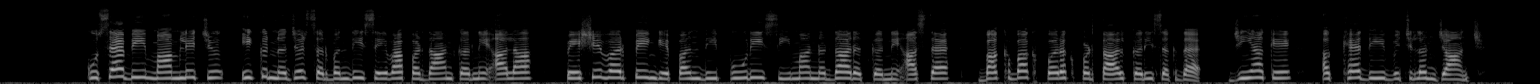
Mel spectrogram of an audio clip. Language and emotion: Dogri, neutral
